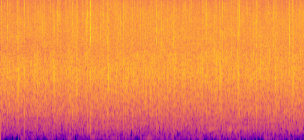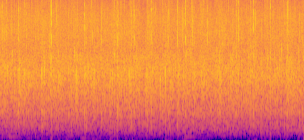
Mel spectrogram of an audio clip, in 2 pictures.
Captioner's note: applause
